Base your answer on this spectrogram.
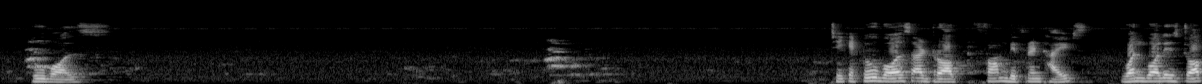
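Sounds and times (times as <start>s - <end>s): faint high-pitched whine: 0.0s - 12.0s.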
